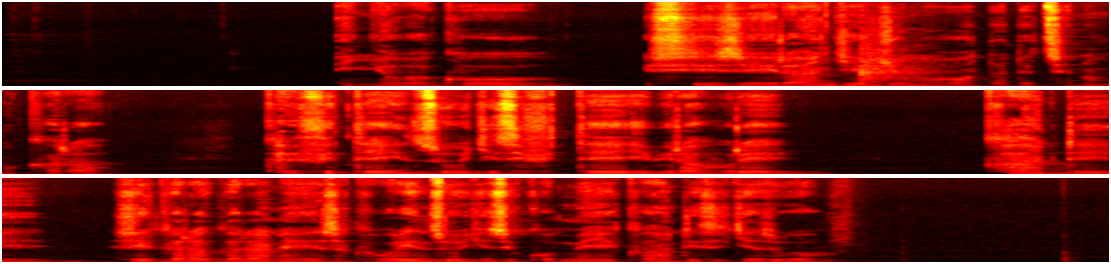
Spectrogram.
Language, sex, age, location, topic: Kinyarwanda, male, 25-35, Huye, education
